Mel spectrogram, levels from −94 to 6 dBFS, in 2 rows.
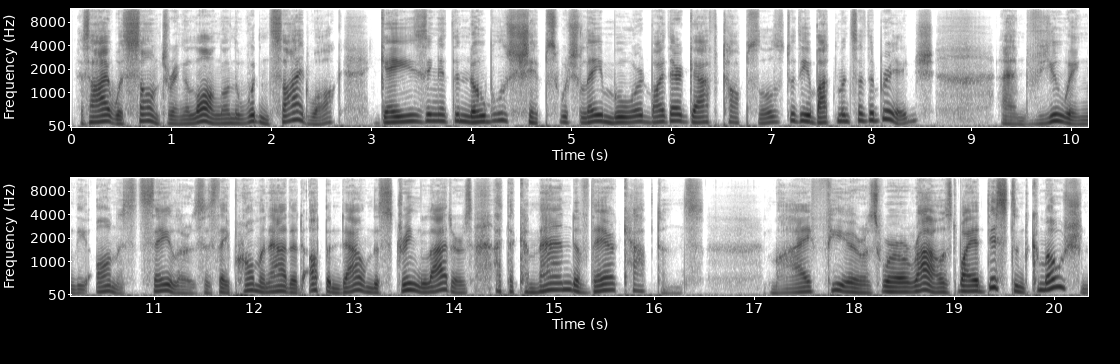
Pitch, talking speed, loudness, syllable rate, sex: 145 Hz, 160 wpm, -18 LUFS, 4.6 syllables/s, male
